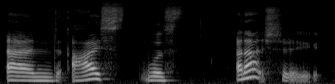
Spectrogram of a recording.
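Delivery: usual speaking voice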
